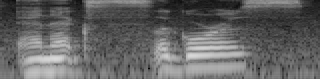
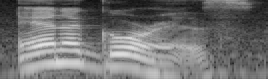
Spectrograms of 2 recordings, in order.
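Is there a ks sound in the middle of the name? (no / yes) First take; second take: yes; no. First: The name is said with a ks sound. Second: The name is said without a ks sound. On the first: "I don't know if I need to be pronouncing the X or not" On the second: "I don't know if I need to be pronouncing the X or not"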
